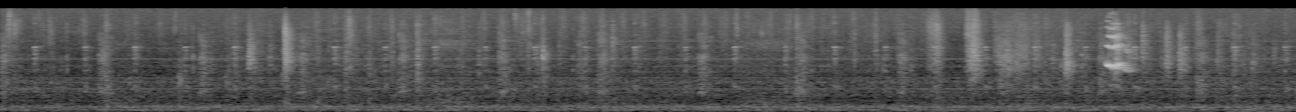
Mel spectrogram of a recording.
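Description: A puppy and a kitten play-wrestling on blankets: soft scuffling of paws and fabric with scattered small clicks, and one short high squeak from one of the animals about eleven seconds in.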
